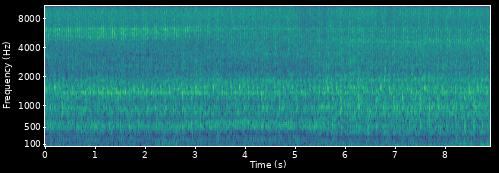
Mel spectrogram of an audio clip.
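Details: 2012 VW Polo Sedan with 43,000 km, after 80 km of highway driving: steady knock roughly twice a second over the running engine without letting up; source of the knock unclear.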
